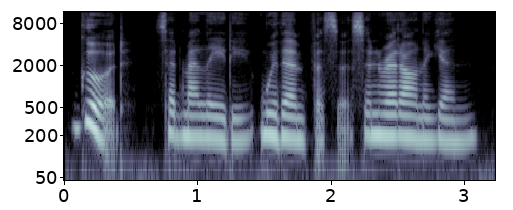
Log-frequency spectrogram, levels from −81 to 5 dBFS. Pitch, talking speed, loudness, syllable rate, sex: 200 Hz, 185 wpm, -22 LUFS, 5.2 syllables/s, female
